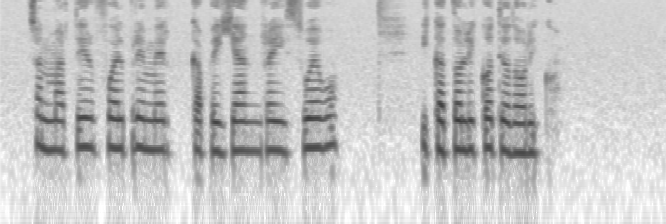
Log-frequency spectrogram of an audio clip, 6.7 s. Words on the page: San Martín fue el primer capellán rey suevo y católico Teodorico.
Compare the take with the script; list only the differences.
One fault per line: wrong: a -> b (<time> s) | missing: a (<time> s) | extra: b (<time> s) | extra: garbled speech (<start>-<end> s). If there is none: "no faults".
no faults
